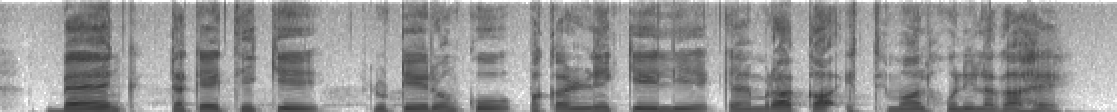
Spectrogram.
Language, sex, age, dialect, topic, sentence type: Hindi, male, 18-24, Garhwali, banking, statement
